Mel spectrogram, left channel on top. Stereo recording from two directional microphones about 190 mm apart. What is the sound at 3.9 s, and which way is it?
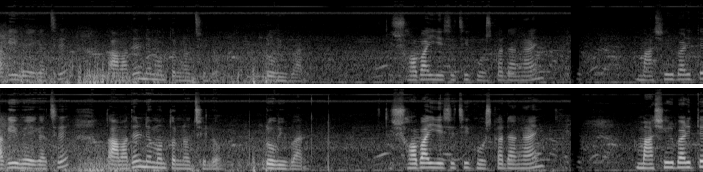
Speech, 35° right (ahead or behind).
